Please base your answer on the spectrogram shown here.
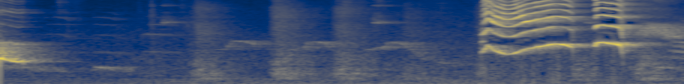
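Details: White-cheeked laughingthrush forest-style song meant to get pet birds singing: soft, faint whistled fragments at first, then two loud, rich, wavering whistled phrases near the end.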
